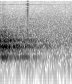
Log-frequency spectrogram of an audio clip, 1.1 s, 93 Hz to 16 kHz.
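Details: A dog at The Barking Lot in RI, recorded 1-20-14, gives a single loud bark that trails off over about a second, with its mid-pitched energy slowly fading.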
